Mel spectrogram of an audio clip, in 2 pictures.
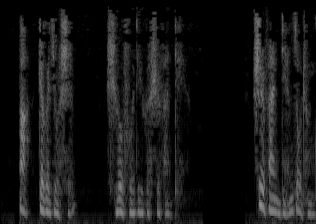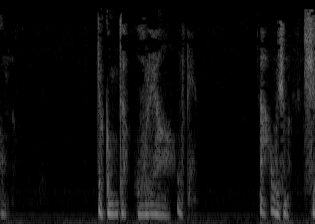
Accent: China; 我们中国人所谓礼多人不怪，啊，对人有礼

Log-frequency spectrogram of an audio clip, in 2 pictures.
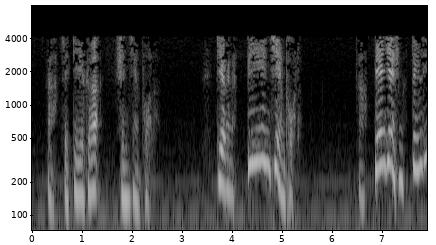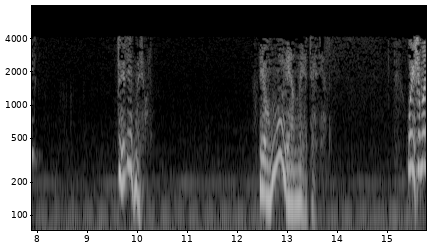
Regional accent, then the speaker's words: China; 我们中国人常讲啊，不能成见很深啊，成见很深的人不能随缘啊。

